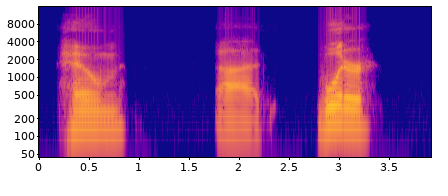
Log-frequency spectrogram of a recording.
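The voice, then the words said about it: Put-on Philadelphia accent. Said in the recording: “Is there a Philly accent ... people from Delco probably have like a, how would I do it?”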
